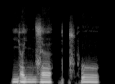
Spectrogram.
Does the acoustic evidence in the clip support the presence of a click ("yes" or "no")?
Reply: no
